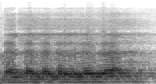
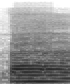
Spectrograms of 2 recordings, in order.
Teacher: Da dengan ta, tempatnya sama.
